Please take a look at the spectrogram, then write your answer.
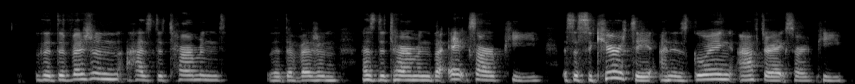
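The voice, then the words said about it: Speaks with a noticeable accent. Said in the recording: “It's my accent. ... She has an accent”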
